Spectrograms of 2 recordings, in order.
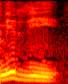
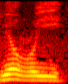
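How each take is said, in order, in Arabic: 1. الراءات خفيفة ورقيقة. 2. الراءات ثقيلة ومفخمة. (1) "يبقى نرقق الرأي الاثنين" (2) "ما نفخمش الاولى والثانيه"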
